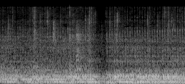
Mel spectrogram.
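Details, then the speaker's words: Zurn faucet, cold water side: steady low buzzing vibration continuing even with the handle fully off; cartridge has vertical play, worn cartridge to be replaced; pressure reducing valve thought fine. "even though it's all the way off, it still does that noise. So we will have to order a new one of these cartridges."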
